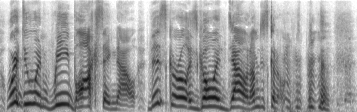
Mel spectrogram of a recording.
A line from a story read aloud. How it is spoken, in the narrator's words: yelled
